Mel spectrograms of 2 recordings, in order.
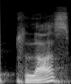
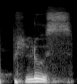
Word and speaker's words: plus: uh in this case in German we say U not a like in English you would say plus but in German you say plus plus plus yes and the same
